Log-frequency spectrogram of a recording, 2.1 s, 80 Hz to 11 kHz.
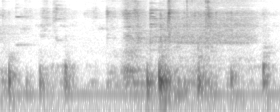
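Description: Small metallic clicks and light rattling as the finned metal heatsink cooler of an HD 5670 graphics card is handled on a wooden desk while its retaining clips are undone.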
